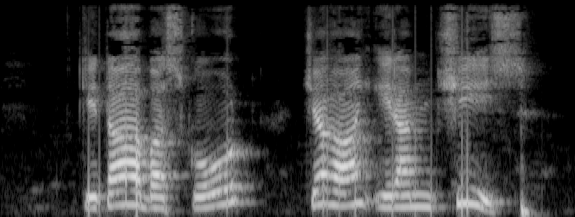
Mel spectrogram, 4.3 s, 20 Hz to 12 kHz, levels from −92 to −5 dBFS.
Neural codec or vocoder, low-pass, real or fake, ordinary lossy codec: none; 10.8 kHz; real; AAC, 64 kbps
